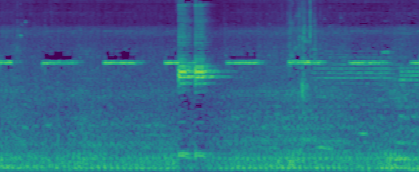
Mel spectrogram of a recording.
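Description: Busy street traffic with engines running and people talking. A short high electronic beep repeats about twice a second, and a vehicle horn honks briefly about two seconds in. A fainter horn-like tone starts near the end.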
